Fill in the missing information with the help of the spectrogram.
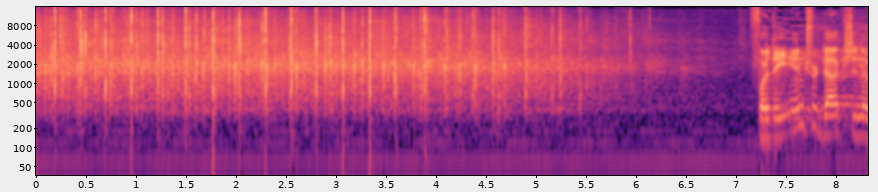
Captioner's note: applause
